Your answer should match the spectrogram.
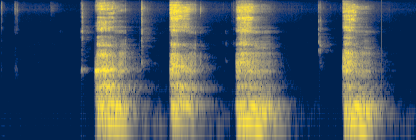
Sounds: Throat clearing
